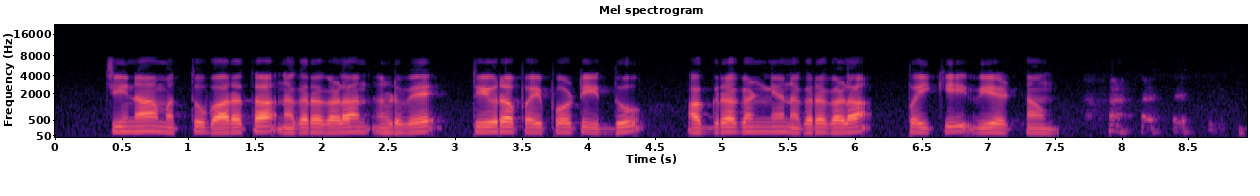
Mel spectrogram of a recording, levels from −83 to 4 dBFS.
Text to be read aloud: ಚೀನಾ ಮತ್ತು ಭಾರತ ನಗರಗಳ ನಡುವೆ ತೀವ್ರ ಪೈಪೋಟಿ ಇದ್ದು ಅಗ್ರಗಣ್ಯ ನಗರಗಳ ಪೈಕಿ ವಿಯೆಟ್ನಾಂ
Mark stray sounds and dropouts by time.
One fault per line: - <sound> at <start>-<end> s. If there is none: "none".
- laugh at 7.7-8.8 s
